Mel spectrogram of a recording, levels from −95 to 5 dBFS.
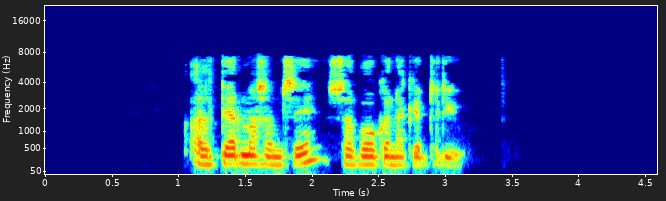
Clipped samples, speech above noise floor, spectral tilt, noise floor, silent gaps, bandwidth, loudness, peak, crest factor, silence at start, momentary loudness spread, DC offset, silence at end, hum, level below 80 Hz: under 0.1%; over 74 dB; -4.5 dB/octave; under -90 dBFS; none; 7.6 kHz; -16 LUFS; -2 dBFS; 18 dB; 1.1 s; 10 LU; under 0.1%; 1.5 s; none; -58 dBFS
